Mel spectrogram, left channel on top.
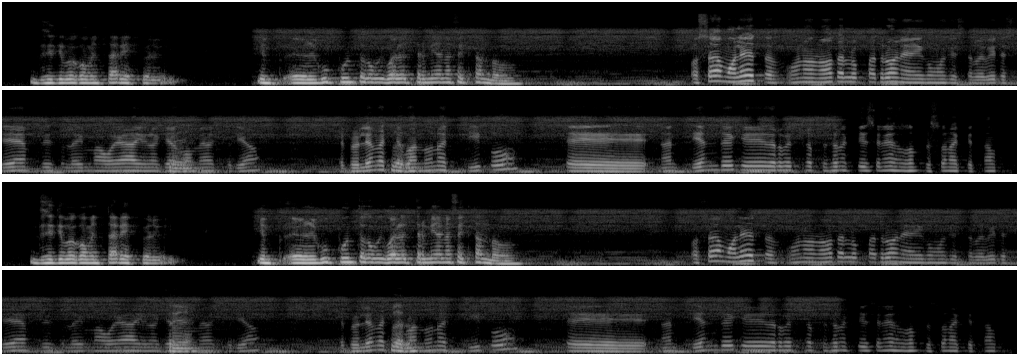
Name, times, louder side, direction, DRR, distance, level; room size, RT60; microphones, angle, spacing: voice 1, 0.3-1.7 2.6-5.2 11.8-12.1 14.0-14.3, right 1 dB, 75° right, 1.3 m, -26 dB
sound 1, 2.5-18.5, left 1 dB, 15° left, 7.9 m, -45 dB
voice 2, 6.9-12.7 13.5-15.3 15.8-20.1, left 4 dB, 80° left, 0.6 m, -35 dB
16.5 x 10.5 x 4.8 m
head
